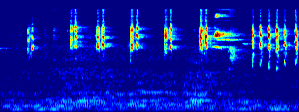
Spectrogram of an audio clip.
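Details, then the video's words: Brief run of a caged sunbird's song, used for tutoring young birds: clipped high chirps repeated about three times a second, then a quick thin whistle and a rapid cluster of short notes, with a faint low hum beneath. "KOLIBRI GACOR PANJANG SUARA RAPET"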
